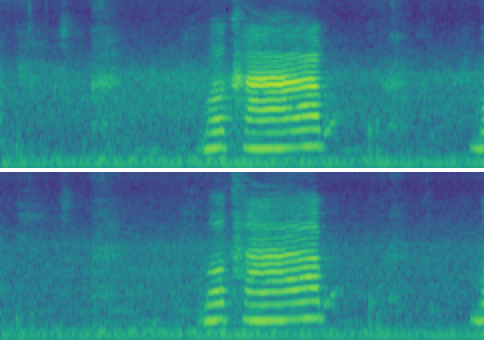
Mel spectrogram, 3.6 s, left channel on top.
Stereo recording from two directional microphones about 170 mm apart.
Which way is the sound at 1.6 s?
15° right (ahead or behind).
